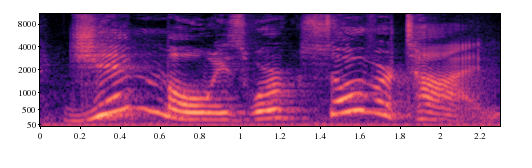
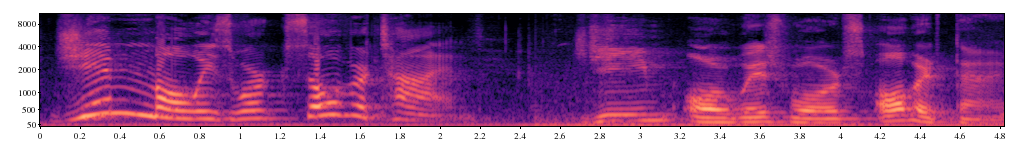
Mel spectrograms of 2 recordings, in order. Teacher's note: We have 3 syllables, overtime. And the first syllable is stressed. It's longer, it's louder, it's higher in pitch.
